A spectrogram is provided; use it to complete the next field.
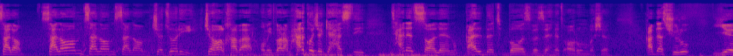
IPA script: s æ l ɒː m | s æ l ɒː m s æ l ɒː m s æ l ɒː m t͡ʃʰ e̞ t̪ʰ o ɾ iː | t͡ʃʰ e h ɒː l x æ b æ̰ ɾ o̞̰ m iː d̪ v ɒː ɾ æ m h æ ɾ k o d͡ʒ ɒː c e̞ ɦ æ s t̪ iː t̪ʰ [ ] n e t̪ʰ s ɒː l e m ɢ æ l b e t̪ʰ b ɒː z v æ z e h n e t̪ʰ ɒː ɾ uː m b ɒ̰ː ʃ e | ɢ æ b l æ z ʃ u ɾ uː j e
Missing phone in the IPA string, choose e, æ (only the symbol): æ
